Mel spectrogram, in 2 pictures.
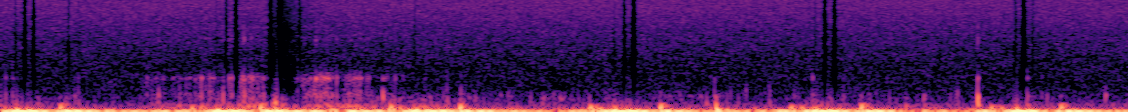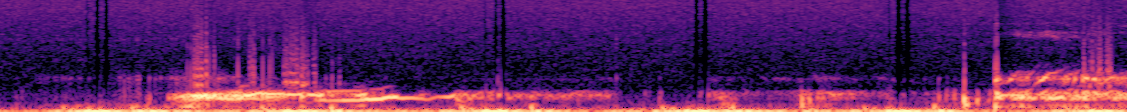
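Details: Lying down, stethoscope on a swollen belly after drinking cola and swallowing Mentos: steady low rumbling and throbbing, then loud gurgling runs; active bowel sounds.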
